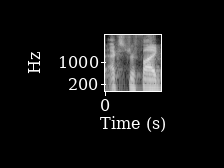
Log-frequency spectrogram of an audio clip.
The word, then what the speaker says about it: Xtrfy: I'm saying it's fucking Extrafy Gaming. I don't fucking know. It's spelled XTRFY.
